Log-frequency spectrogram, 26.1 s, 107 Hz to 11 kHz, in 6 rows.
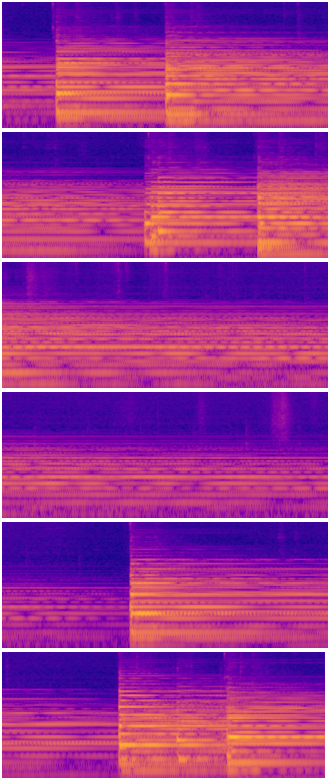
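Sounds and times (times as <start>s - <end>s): piano chord ringing: 0.0s - 26.0s.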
